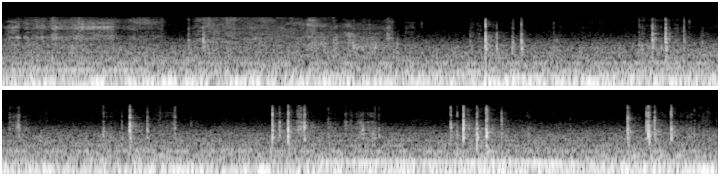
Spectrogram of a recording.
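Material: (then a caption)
Cardboard. Fingertips with medium nails tap and drum across the tops of a row of small, hollow, printed cardboard vintage film boxes packed into an open cardboard display box on a table. The result is a quiet series of light, crisp ticks and clicks over a steady low rumble. The taps come in scattered quick clusters.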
